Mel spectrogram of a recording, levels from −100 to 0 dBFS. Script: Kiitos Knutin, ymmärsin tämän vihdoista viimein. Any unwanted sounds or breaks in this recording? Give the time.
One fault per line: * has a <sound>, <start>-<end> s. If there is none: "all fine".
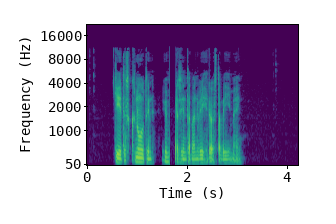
* has a dropout, 1.6-1.8 s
